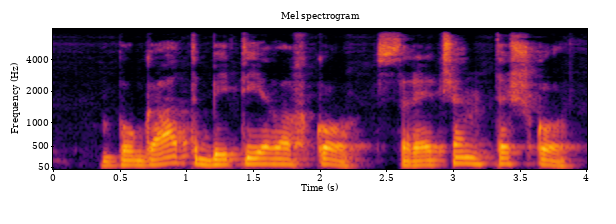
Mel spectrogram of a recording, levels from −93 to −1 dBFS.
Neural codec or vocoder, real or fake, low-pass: codec, 16 kHz, 16 kbps, FreqCodec, smaller model; fake; 7.2 kHz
